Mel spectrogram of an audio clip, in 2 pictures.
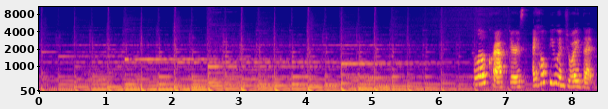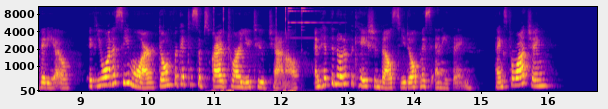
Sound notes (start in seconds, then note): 0.0 upbeat music; 12.0 bell rings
